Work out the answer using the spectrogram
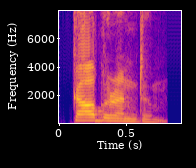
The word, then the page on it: carborundum: Indian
